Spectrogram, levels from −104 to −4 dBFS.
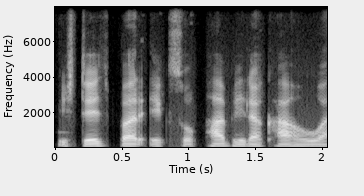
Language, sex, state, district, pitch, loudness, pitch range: Hindi, male, Jharkhand, Garhwa, 105 Hz, -20 LUFS, 100-110 Hz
